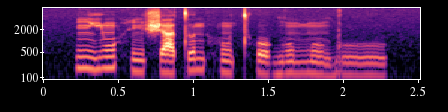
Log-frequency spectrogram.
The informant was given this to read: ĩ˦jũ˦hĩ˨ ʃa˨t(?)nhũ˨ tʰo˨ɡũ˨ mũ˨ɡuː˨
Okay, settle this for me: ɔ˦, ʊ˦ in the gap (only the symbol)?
ʊ˦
